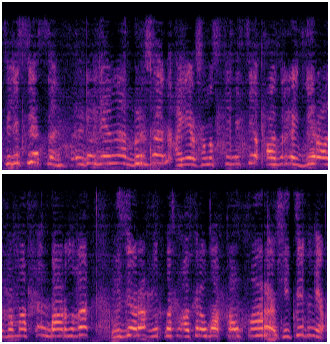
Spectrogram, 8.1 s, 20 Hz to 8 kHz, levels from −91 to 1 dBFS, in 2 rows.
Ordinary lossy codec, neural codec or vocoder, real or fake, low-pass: none; codec, 44.1 kHz, 2.6 kbps, DAC; fake; 7.2 kHz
